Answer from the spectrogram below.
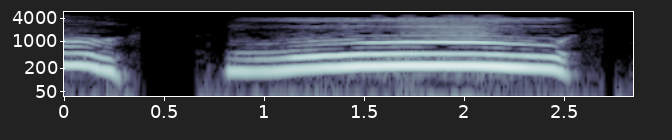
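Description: A voice imitates a cow's moo, a short clipped note followed by a long, steady, loud moo lasting nearly two seconds, alone.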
